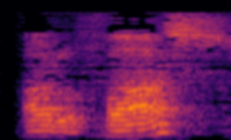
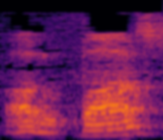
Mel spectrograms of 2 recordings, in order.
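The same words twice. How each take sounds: First: Autophos said slowly, stress leaned hard on one syllable; teacher slowly stresses the syllable of Autophos; stressed syllable shown. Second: Autophos said again with the same syllable stress; stress repeated. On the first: Greek teacher shows students the stress in Autophos, slowly. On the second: Teacher repeats Autophos for students, stress marked. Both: Shown as a demonstration. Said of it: "I'm showing you this syllable stress".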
